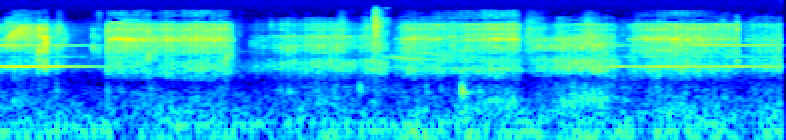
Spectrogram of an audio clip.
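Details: Low, unbroken purring from a stray cat being petted on someone's lap on a park bench, captured with a GoPro; a faint steady high tone and soft rustling sit in the background.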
